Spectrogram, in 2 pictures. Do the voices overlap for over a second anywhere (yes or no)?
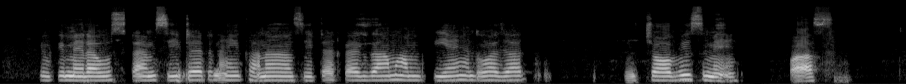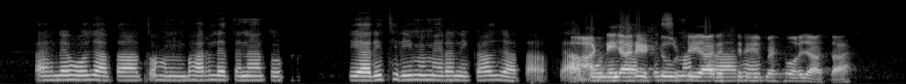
yes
